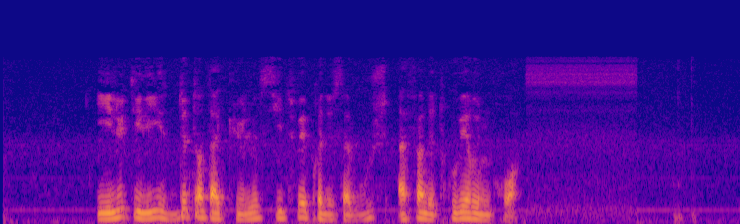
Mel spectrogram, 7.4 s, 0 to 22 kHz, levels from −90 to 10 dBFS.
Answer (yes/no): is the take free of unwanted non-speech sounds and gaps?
yes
